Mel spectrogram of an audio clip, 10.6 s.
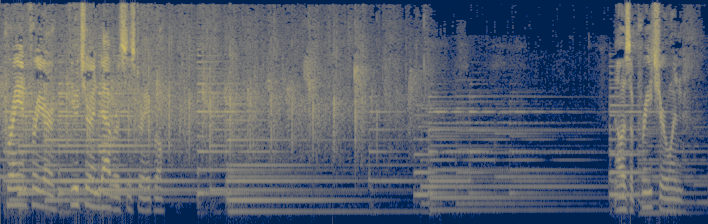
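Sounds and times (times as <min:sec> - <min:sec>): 
audience clapping hands: 0:00.0 - 0:06.8
speech: 0:00.1 - 0:02.6, 0:09.3 - 0:10.5.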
